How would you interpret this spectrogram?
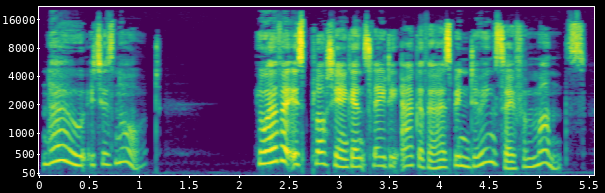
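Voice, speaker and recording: A woman voicing an astute, caring, composed young gentlewoman in an audiobook, formal and gently firm. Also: a little high, lively intonation, normal speed, no echo, studio quality, voice pushed up. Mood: reassuring, earnest. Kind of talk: audiobook character voice.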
